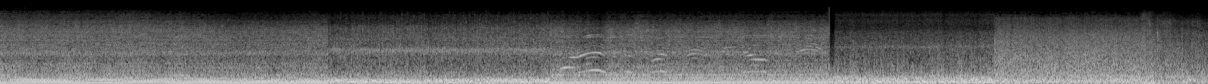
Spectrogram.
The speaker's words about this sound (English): He's flying the plane, and then the engine stops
